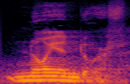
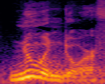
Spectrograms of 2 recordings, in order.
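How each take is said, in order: First: Neuendorf said the German way, NOY-en-dorf. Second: Neuendorf said the American way, NOO-en-dorf; anglicized Neuendorf. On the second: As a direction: say Neuendorf with a plain English "noo" at the start. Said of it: "he only knew that his name was". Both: Shown as a demonstration.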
